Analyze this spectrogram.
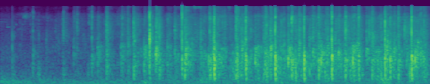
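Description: A crowd applauds with rapid clapping.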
